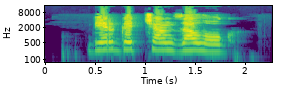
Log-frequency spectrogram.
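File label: "бергӧдчан залог", Komi-Zyrian, female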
